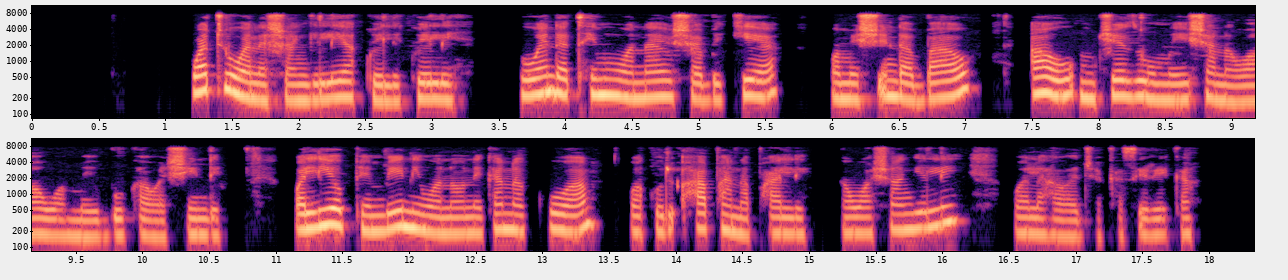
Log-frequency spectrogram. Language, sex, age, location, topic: Swahili, female, 18-24, Nakuru, government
